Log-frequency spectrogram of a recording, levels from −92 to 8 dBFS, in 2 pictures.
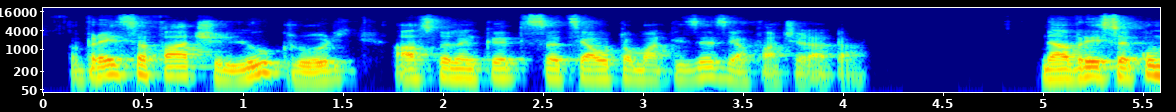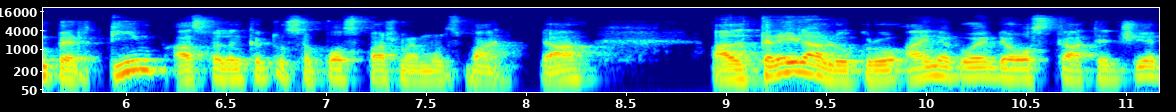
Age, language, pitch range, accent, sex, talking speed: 20-39, Romanian, 110-130 Hz, native, male, 185 wpm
